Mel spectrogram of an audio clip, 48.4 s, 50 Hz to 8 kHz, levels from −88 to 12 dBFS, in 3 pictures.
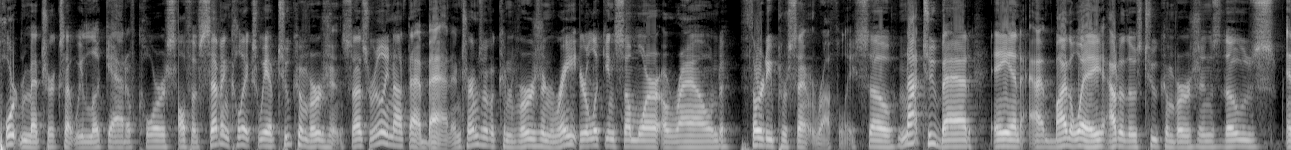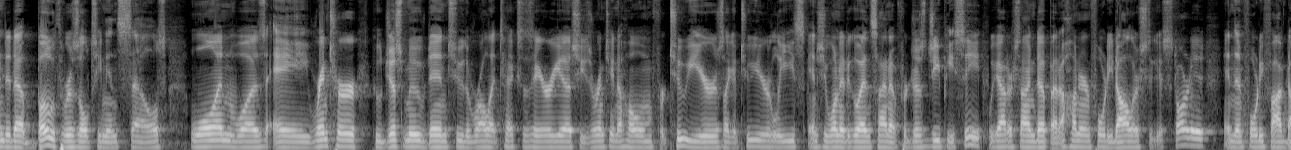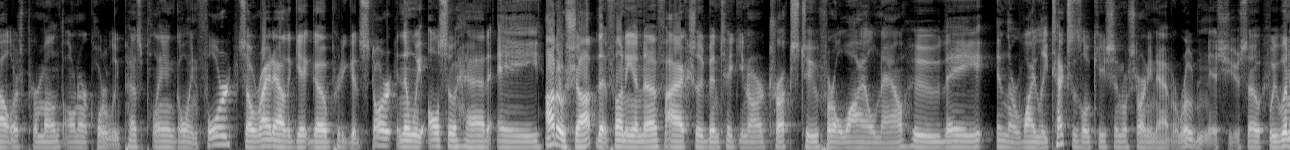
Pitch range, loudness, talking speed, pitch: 115-125 Hz, -14 LUFS, 195 wpm, 115 Hz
